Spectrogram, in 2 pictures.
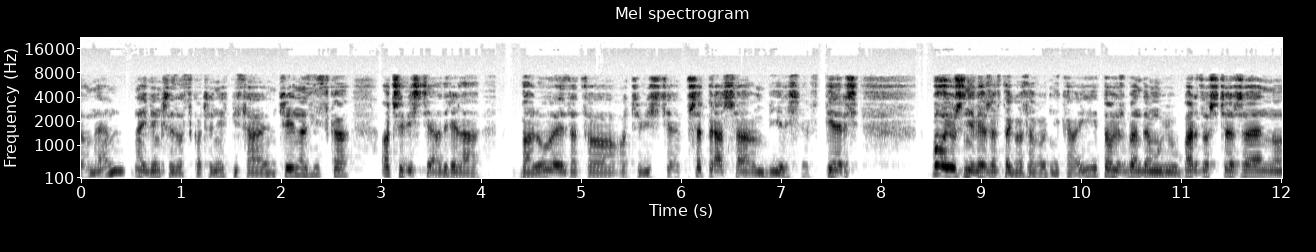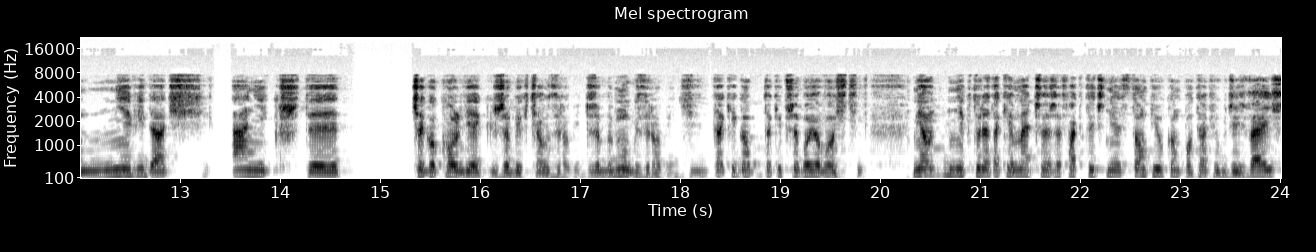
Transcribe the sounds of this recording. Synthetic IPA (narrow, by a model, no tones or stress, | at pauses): ɔnɛmnajvʲjɛŋkʂɛzaskɔt͡ʂɛɲɛfpʲisawɛmt͡ʂɘjɛnazvʲiskaɔt͡ʂɘvʲiɕt͡ɕɛad̪ɾʲjɛla | balujɛzat̪sɔːt͡ʂɘvʲiɕt͡ɕɛpʂɛpɾaʂambʲijɛɕɛfpʲjɛɾɕ | bɔjuʂɲɛvʲjɛʐɛft̪ɛɡɔzavɔd̪ɲikait̪ɔjuʐbɛnd̪ɛmuvʲiwbaɾd̪zɔʂt͡ʂɛʐɛnɔɲɛvʲid̪at͡ɕ | aɲikʂt̪ɘ | t͡ʂɛɡɔkɔlvʲjɛkʐɛbɘxt͡ɕawzɾɔbʲid͡ʑʐɛbɘmuɡzɾɔbʲit͡ɕt̪akʲɛɡɔt̪akʲepʂɛbɔjɔvɔɕt͡ɕimʲjawɲɛkt̪uɾɛt̪akʲɛmɛt͡ʂɘʐɛfakt̪ɘt͡ʂɲɛst̪ɔ̃w̃pʲiwkɔ̃w̃pɔt̪ɾafʲiwɡd͡ʑeʑvɛjɕ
